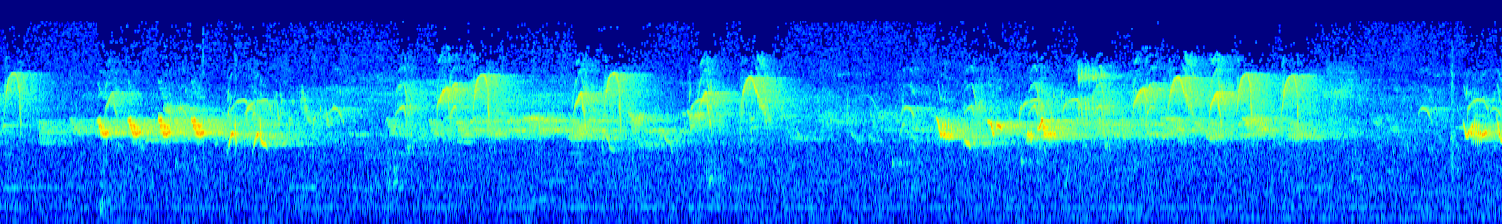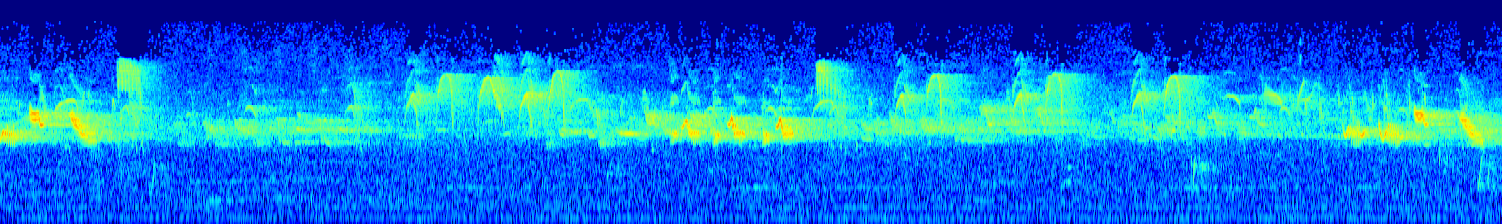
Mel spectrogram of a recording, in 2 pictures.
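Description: Birds singing and chirping: several loud bursts of quick repeated high notes a few seconds apart, with softer chirps between them.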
